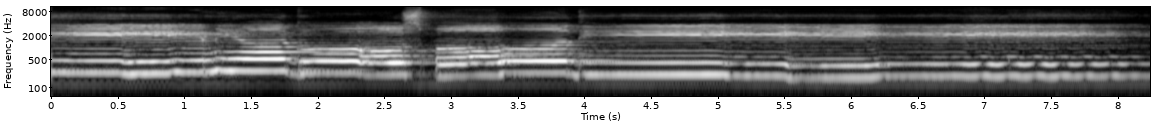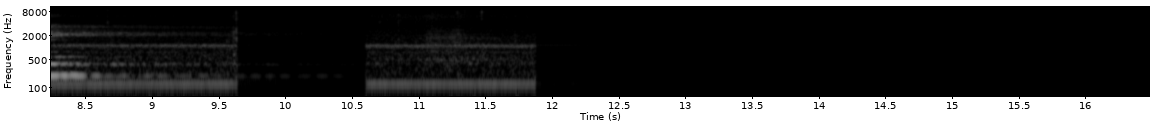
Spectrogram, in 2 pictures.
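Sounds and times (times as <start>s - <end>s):
Serbian chant: 0.0s - 9.8s.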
